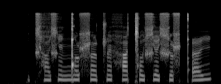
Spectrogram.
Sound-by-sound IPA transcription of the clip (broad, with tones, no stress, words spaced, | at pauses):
t͡ɕʰa̤˧˥ɕẽ˧ŋ͡ǃo˧˥ ʂɜ˧ʈ͡ʂɛ̃˧ha˧˥ǀʊ˧ ɕɛ˧ ɕʊ˧ʂqʼi˧˥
